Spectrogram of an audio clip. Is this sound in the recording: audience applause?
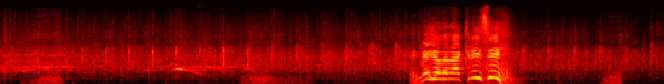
yes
